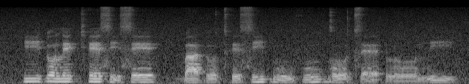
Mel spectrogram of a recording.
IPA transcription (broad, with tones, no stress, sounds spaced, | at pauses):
iː˦ ɗ o˦ l e˦ kʰ e˦ s i˨ s e˦ | ɡ͡b a˨ ɗ o˨ tʰ ɪ˨ s i˦ ɓ uː˨ f uː˦ ɡ oː˨ t͡s ɛ˨ | l oː˨ n i˦˨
